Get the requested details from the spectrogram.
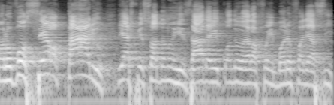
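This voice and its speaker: A man talks at a very fast pace. His pitch varies in an ordinary way, and the room echo is audible. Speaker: stand-up comedian. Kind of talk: stand-up comedy storytelling. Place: stage. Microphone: handheld.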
